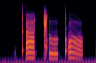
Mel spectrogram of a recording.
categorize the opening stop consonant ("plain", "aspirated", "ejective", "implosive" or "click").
ejective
